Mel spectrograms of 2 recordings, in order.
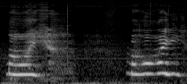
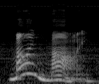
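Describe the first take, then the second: First: Put-on high, loud girlish "My, my"; Matilda's voice by mistake; squeaky high "My, my" in the wrong character. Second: Gentle teacher's "My, my", only slightly higher; corrected into Miss Honey's voice; mild, kindly "My, my". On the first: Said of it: "I did that the wrong way round". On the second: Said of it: "That was Miss Honey that said that". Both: Shown as a demonstration.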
